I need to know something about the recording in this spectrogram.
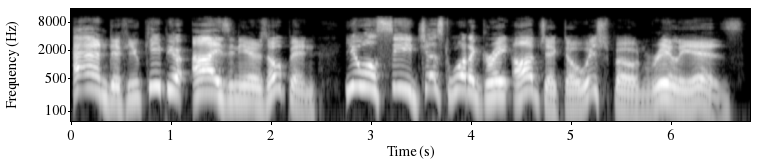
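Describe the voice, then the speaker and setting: A man reading a storybook aloud voices a boastful, self-important male wishbone who lectures the other kitchen objects in a loud, grand way. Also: high-pitched, sing-song, a little slow, full character voice. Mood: pompous.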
